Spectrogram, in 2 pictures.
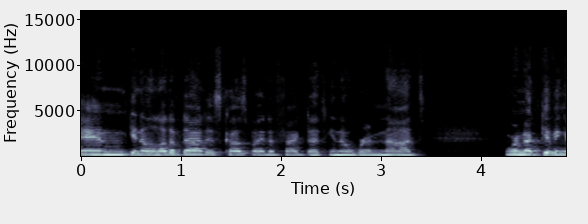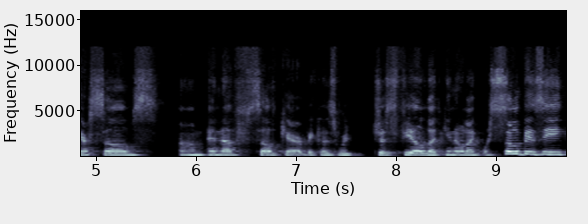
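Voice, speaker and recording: Speaking at a moderate pace and medium pitch, a woman with a French-Canadian accent keeps a fairly even intonation. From Quebec. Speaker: sleep coach. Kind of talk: interview on a webinar. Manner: halting, many fillers.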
